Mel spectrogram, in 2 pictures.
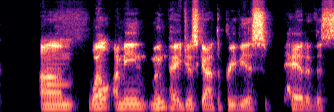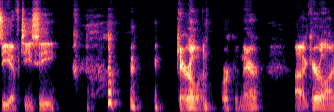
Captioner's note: laughter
